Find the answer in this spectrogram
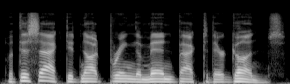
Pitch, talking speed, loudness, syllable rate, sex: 125 Hz, 250 wpm, -15 LUFS, 4.3 syllables/s, male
